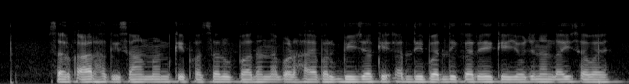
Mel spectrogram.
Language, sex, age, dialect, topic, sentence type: Chhattisgarhi, male, 18-24, Western/Budati/Khatahi, agriculture, statement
